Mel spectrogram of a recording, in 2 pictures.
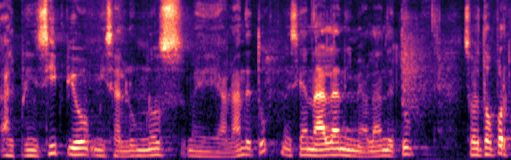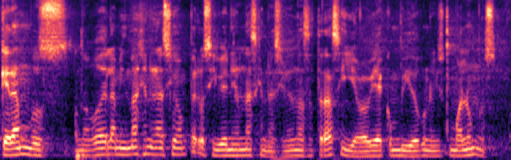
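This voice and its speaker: A man with a Mexican accent speaks at a very fast pace in a medium pitch. His intonation stays fairly even. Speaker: teacher and podcaster. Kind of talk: casual chat.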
